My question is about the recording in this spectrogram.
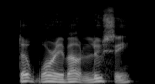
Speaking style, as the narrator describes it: said Meg

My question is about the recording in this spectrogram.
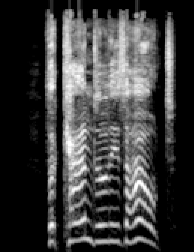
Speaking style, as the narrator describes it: I shrieked

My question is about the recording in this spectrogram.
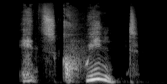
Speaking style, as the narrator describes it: whispered

